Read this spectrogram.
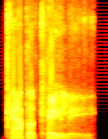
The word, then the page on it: capercaillie: British English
